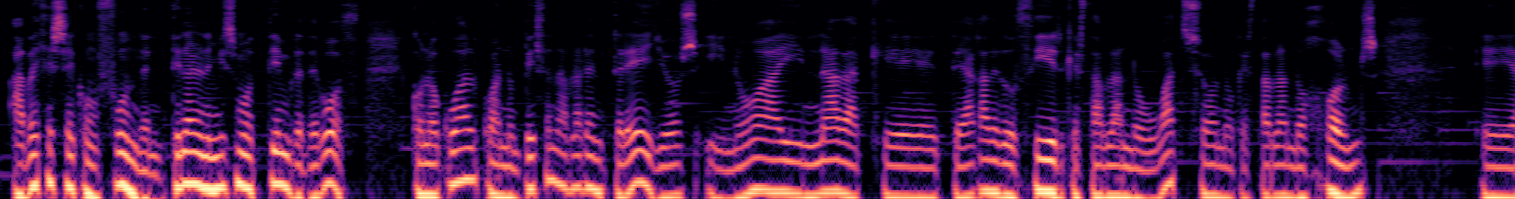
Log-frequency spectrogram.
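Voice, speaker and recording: A man's voice: mid-range voice, mellow. A man with an accent from Spain, presenting an informal podcast review in a chatty, hesitant, self-deprecating way. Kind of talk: informal review of audio dramas.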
